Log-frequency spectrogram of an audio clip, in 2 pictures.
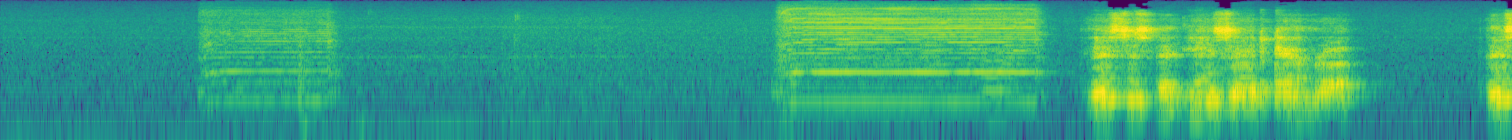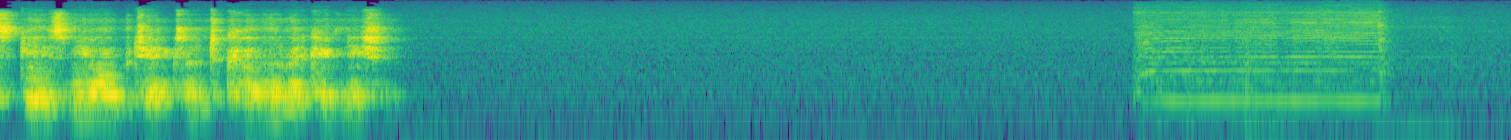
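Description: A robot sounds steady electronic tones.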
